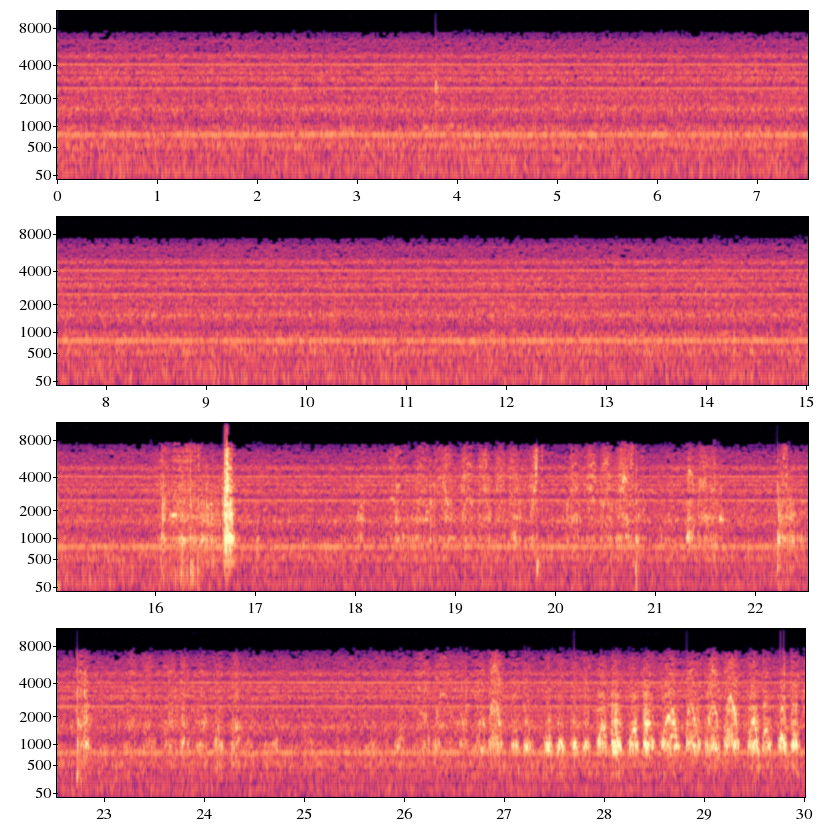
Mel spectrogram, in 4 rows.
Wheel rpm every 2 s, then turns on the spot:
0, 0, 0, 0, 0, 0, 0, 0, 0, 0, 0, 0, 0, 0, 0.
none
